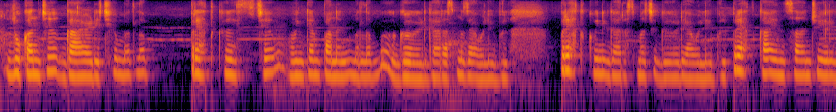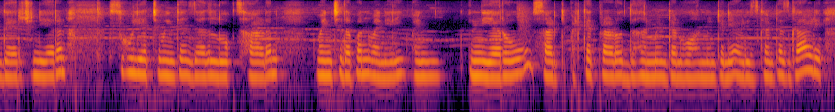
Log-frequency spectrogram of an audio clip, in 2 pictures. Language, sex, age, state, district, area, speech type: Kashmiri, female, 30-45, Jammu and Kashmir, Shopian, rural, spontaneous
